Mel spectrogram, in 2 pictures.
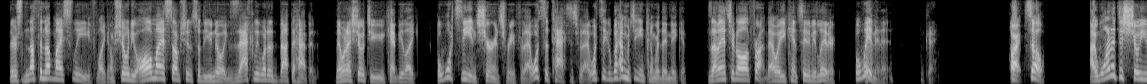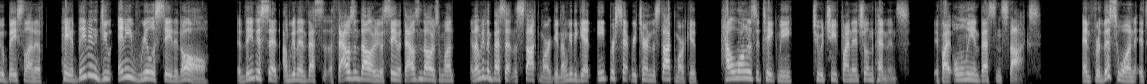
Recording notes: This was a live class recorded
